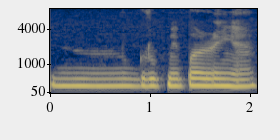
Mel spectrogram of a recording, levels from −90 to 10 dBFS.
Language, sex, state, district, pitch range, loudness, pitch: Hindi, female, Uttar Pradesh, Ghazipur, 200-205 Hz, -14 LUFS, 205 Hz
